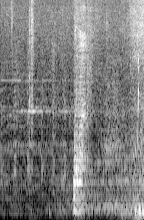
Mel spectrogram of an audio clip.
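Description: A man breaking wind: one loud, short, low fart about a second in.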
